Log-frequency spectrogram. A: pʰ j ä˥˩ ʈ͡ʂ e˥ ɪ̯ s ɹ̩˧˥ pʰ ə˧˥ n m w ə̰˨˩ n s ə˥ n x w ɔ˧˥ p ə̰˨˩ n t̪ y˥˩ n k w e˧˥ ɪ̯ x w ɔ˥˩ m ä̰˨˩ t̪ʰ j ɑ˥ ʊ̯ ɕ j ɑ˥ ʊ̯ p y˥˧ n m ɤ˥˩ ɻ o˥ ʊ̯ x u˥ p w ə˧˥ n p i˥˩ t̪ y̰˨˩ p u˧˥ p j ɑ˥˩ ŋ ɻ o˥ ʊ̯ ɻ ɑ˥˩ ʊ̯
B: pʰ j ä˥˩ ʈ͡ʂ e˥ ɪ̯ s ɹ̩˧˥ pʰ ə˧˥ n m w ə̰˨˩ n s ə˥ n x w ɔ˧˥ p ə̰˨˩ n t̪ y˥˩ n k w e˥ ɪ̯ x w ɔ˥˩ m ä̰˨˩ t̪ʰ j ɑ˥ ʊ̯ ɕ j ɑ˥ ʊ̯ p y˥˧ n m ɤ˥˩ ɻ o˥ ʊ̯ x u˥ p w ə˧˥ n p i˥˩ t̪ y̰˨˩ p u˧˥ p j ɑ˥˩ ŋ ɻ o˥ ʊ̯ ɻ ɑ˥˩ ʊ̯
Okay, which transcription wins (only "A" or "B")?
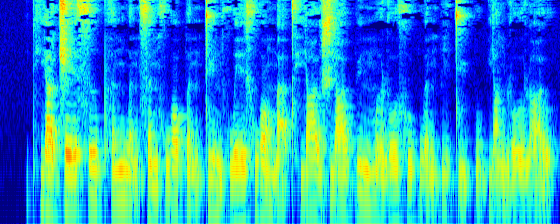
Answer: A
